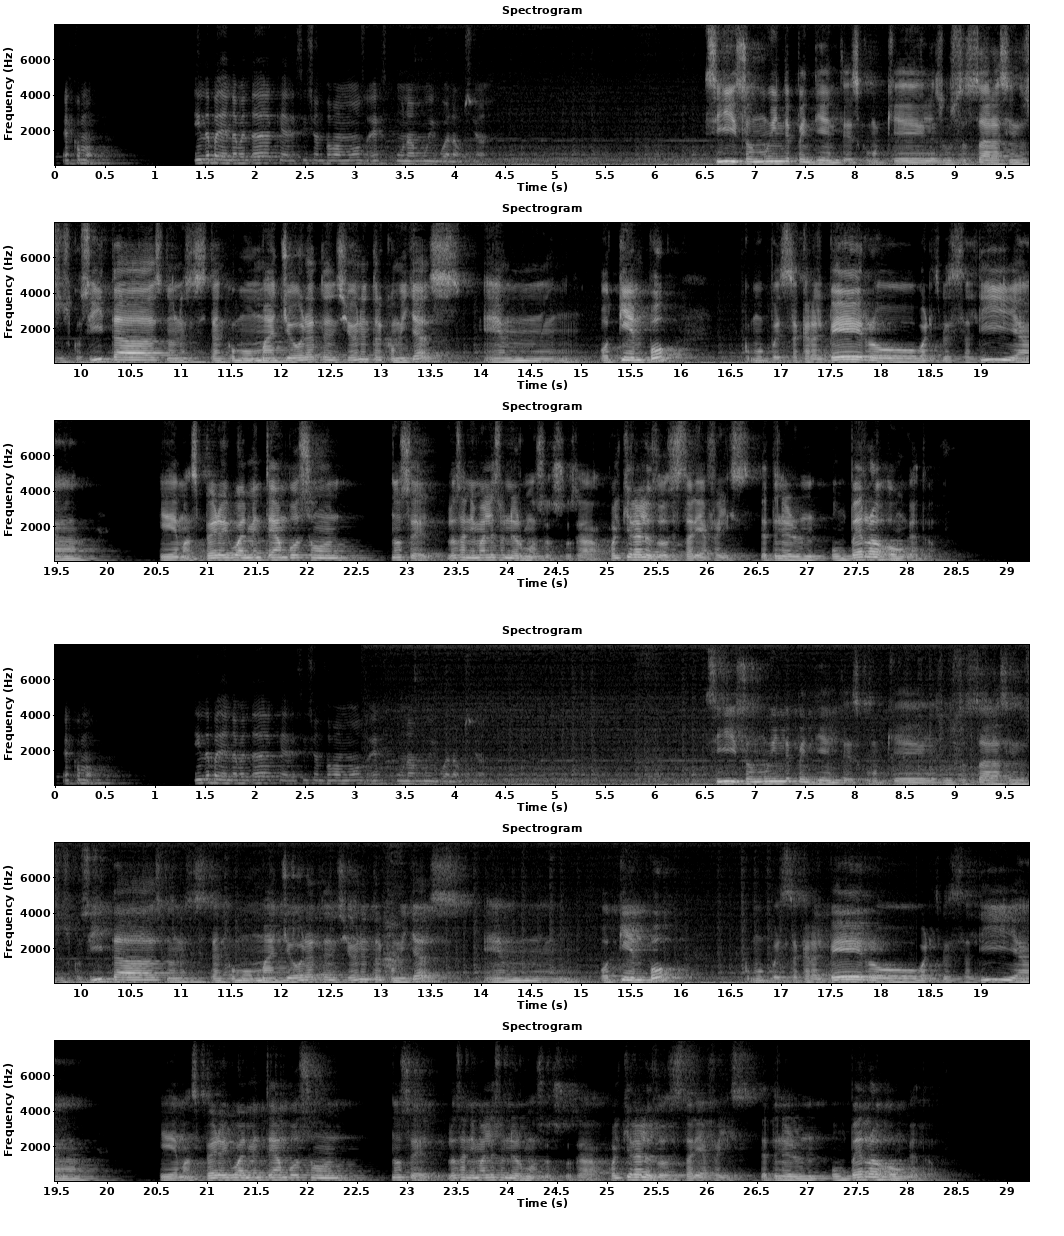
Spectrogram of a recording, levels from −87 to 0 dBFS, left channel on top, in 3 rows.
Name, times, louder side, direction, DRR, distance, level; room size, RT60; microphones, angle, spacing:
voice 1, 0.1-0.6 1.4-4.4, left 2 dB, 30° left, 7 dB, 2.6 m, -44 dB
sound 1, 3.1-18.4, equal, 45° right, 2.7 m, -45 dB
voice 2, 6.5-15.9 16.6-19.8 20.5-22.4 22.8-28.3, left 2 dB, 80° left, 8 dB, 3.0 m, -31 dB
25.0 x 24.5 x 8.8 m, 0.77 s
head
